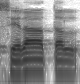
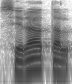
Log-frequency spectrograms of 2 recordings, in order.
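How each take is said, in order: The two takes are said the same way.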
